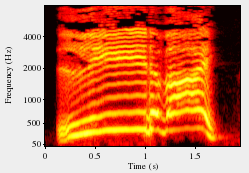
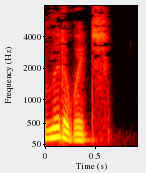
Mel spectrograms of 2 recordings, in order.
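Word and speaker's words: Lidewij: Behind it, I heard a stammering, reedy voice shout, Lidovai! – Until then, I'd pronounced his assistant's name like Lidowich.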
